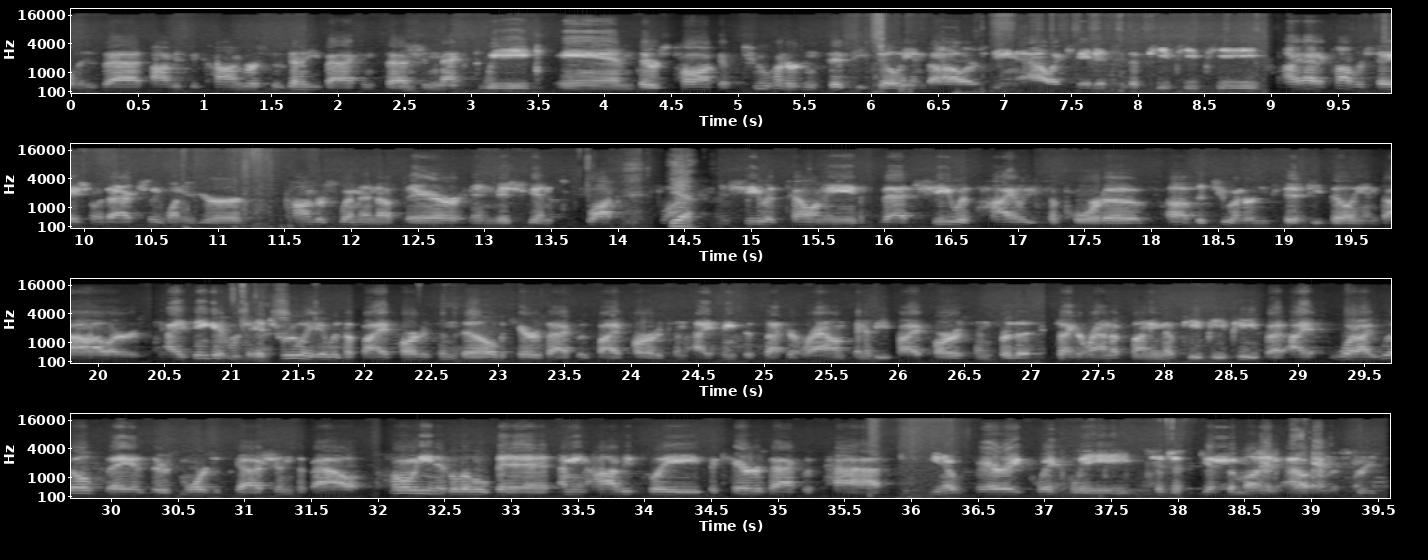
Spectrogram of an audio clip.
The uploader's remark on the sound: Excerpts from SBA Phone Conference. Shared here are excerpts of SBA's presentation and press questions.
